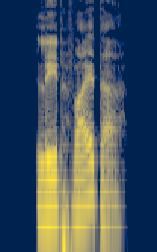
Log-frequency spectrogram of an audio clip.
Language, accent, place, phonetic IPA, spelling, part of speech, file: German, Germany, Berlin, [ˌleːp ˈvaɪ̯tɐ], leb weiter, verb, De-leb weiter.ogg
- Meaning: 1. singular imperative of weiterleben 2. first-person singular present of weiterleben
